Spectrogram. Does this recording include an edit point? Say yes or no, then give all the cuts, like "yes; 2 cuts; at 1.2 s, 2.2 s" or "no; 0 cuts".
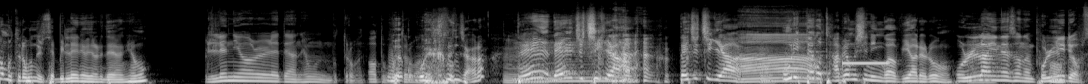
yes; 1 cut; at 5.0 s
